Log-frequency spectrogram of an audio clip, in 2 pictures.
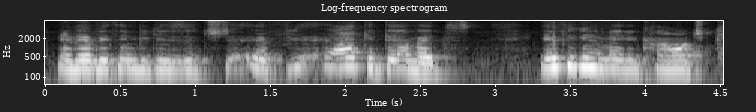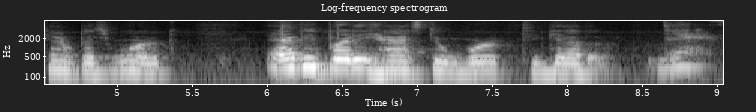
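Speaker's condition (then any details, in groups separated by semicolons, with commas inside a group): Cerebral palsy; speaks coherently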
